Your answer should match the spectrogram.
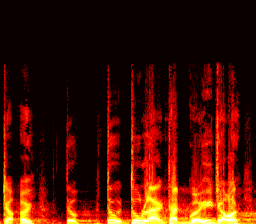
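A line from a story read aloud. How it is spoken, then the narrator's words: Screaming. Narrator (Vietnamese): Tiếng thét của cậu Điền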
